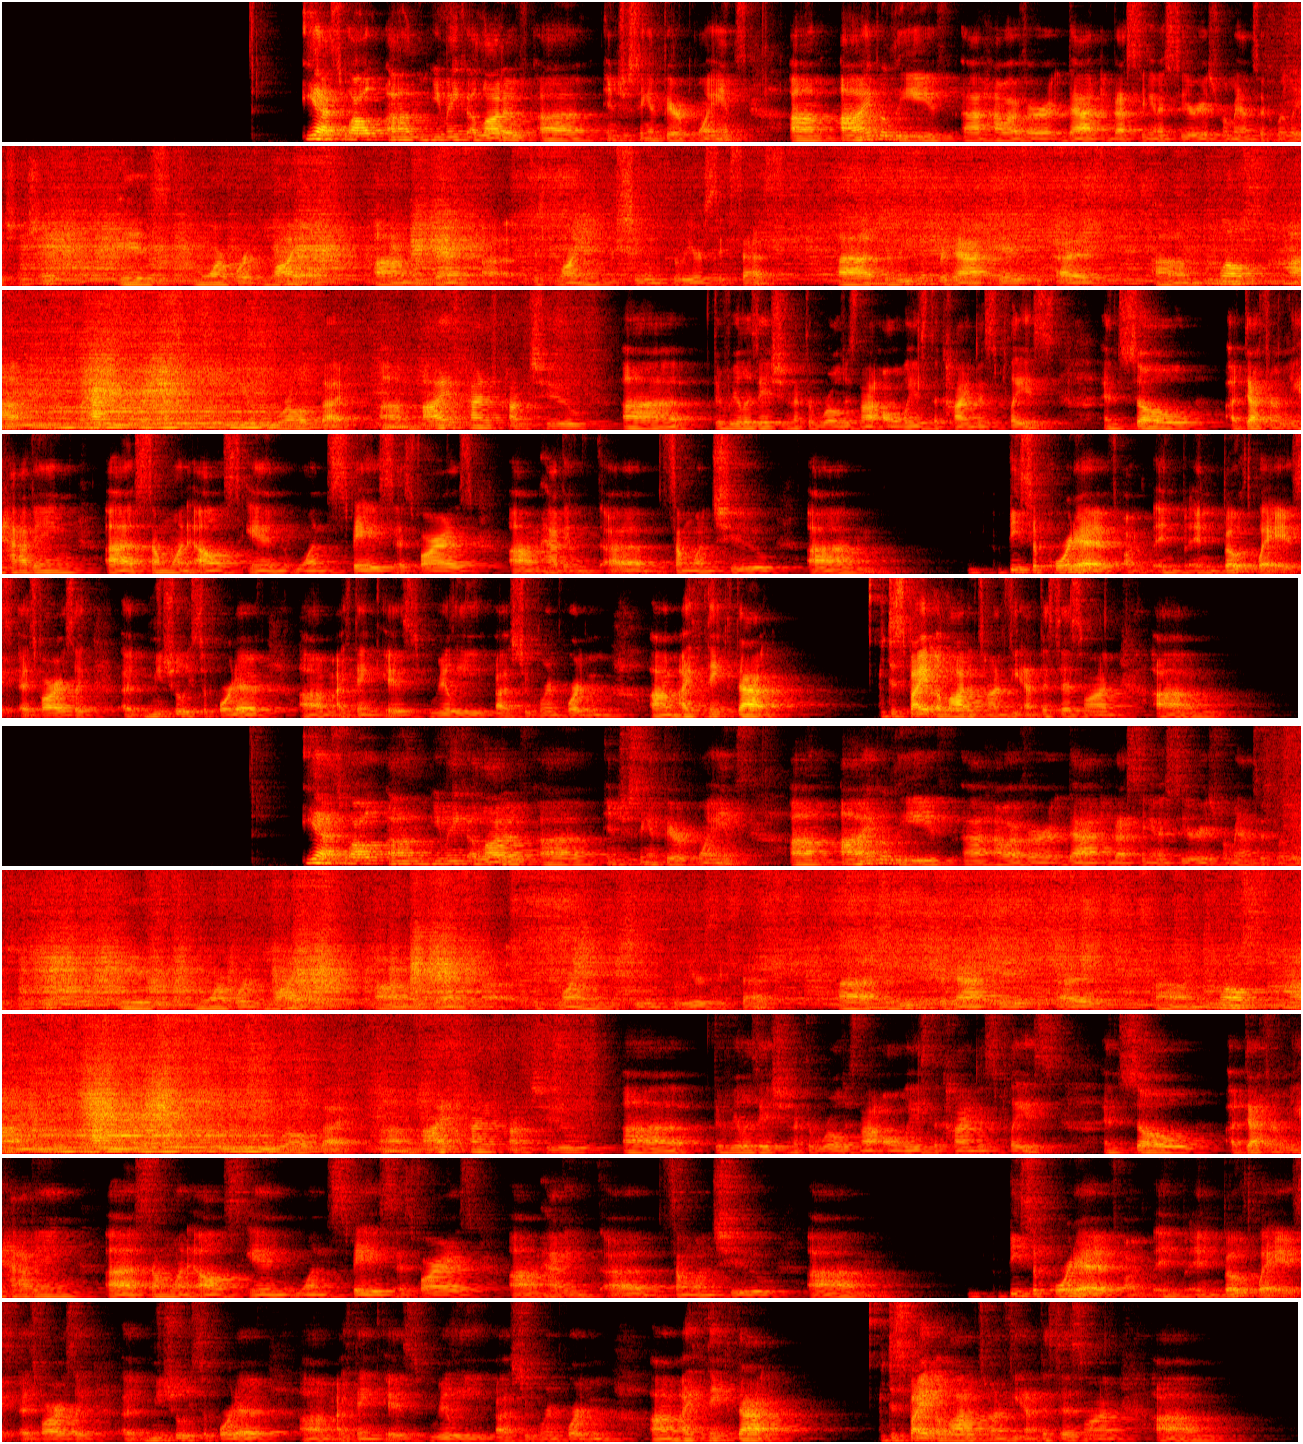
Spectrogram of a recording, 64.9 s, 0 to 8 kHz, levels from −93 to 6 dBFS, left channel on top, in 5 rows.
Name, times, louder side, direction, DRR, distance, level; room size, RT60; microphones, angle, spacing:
voice 1, 3.0-25.4 25.8-31.8 32.2-32.8 33.1-37.8 38.2-46.6 47.0-47.8 48.6-48.7 49.0-59.6 60.8-64.1, left 3 dB, 30° left, 3 dB, 0.7 m, -34 dB
sound 1, 12.6-31.9, right 1 dB, 30° right, 0.9 m, -33 dB
8.6 x 4.0 x 4.5 m, 1.2 s
head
